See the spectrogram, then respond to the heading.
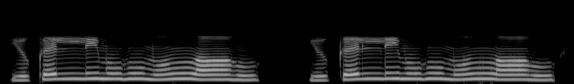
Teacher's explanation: मीम बरीक, लफ्ज़ अल्लाह का लाम मोटा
